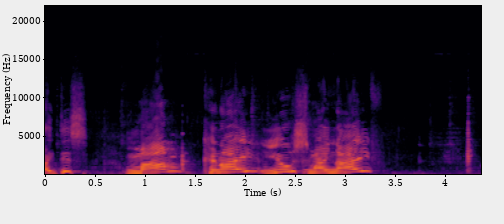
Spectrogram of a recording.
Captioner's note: yelling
